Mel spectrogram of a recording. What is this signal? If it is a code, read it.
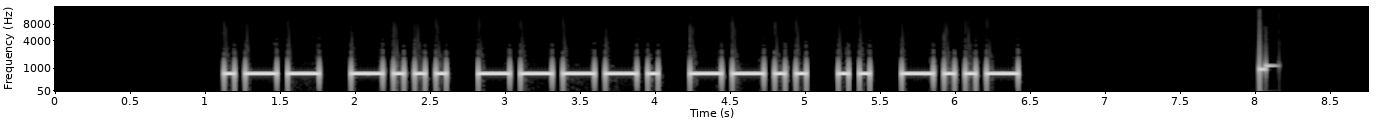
Morse code, heard as a keyed tone, about 17 wpm, 700 Hz. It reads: WB9ZIX
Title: USA Call Signs 17wpm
